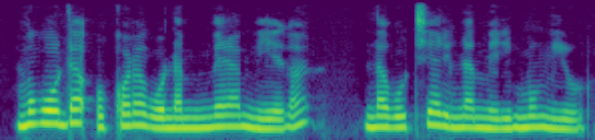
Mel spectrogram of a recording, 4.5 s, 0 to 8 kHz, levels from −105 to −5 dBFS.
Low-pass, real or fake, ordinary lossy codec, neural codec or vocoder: 7.2 kHz; fake; none; codec, 16 kHz, 2 kbps, FreqCodec, larger model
